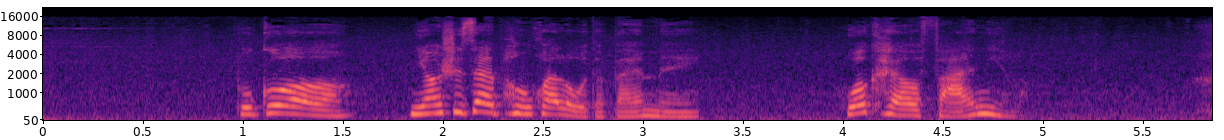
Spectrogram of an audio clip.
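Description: A young woman speaks gently.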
